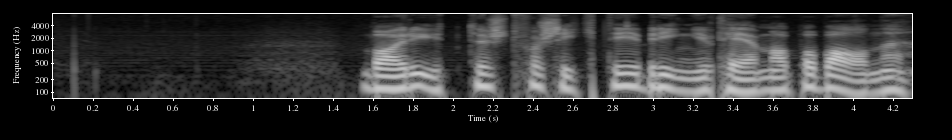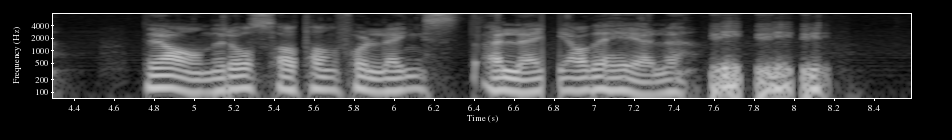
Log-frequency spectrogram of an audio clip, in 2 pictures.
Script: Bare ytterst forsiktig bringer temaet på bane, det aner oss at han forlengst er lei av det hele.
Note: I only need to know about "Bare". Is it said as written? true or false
true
